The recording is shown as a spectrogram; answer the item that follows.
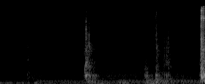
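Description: A door being opened: a few faint, sharp clicks of the handle and latch, with the loudest click at the very end.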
